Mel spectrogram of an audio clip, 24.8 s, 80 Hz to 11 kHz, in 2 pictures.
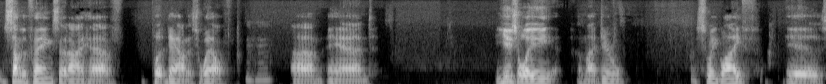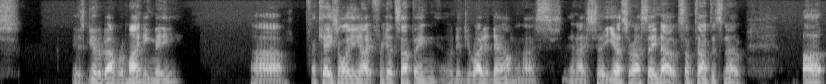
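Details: Adult male stroke survivor with anomic aphasia about 12.5 years after his stroke; he had speech therapy starting days after leaving hospital.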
